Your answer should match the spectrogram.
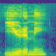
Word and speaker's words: Udemy: How do you say it? Udemy? – Udemy? – No. That's how I'd say it. – I'll say Udemy.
